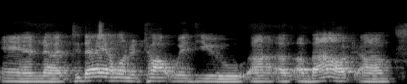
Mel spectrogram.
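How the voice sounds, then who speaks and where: With a Southern US accent, a man speaks at a fairly slow pace in a fairly high pitch, keeping his intonation fairly even. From US South, Birmingham, Alabama. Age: 60s. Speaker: mental health speaker. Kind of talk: workshop talk. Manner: halting, many fillers.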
